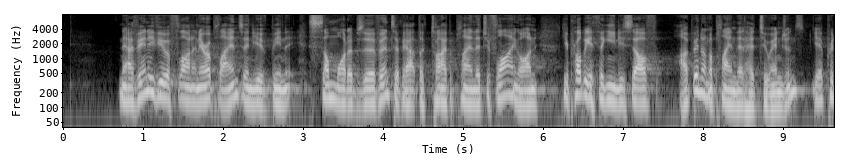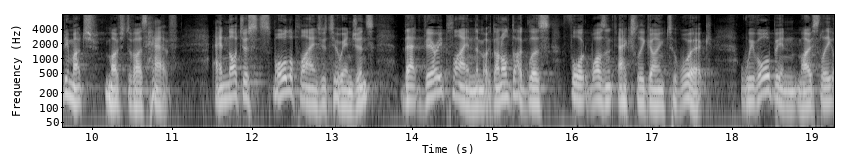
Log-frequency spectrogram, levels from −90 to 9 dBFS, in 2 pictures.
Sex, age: male, 50-69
